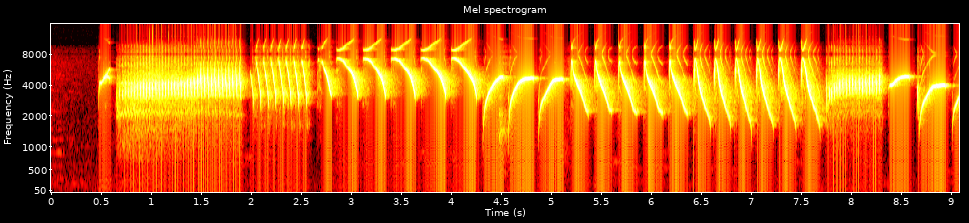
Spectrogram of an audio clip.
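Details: Lure song by a canary, long-shooting 'gacor' singing used for training: a buzzy trill, a fast rattle, then a long run of sharp descending whistled slurs, with another buzzy trill near the end.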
